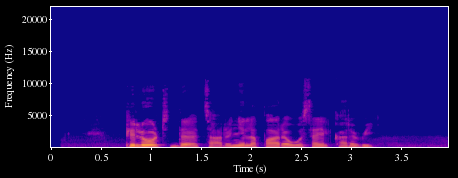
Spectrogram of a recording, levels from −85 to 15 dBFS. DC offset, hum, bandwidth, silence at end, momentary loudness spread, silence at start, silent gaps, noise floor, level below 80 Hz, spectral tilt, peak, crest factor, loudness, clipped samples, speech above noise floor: under 0.1%; none; 7.2 kHz; 0.8 s; 17 LU; 0.75 s; none; -63 dBFS; -68 dBFS; -8.5 dB/octave; -6 dBFS; 20 dB; -25 LUFS; under 0.1%; 39 dB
